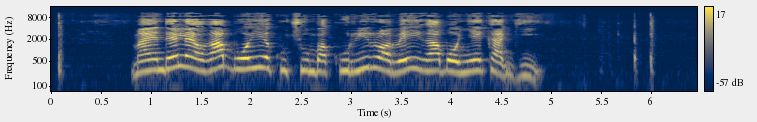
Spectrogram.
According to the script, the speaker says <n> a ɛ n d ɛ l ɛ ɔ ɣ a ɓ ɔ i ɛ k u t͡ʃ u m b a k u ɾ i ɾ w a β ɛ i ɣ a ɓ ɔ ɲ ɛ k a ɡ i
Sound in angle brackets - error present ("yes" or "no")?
yes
